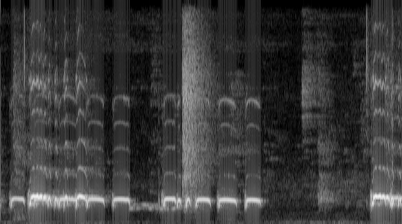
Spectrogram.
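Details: Female zebra dove calling to a male: a rolling burst of cooing notes, then a lower drawn note and five short, evenly spaced coos, ending after a pause with another burst.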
